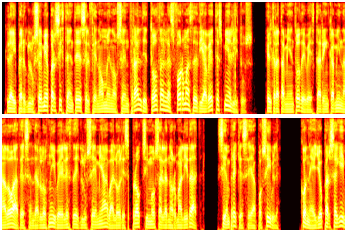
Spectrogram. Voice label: Medical narrations

